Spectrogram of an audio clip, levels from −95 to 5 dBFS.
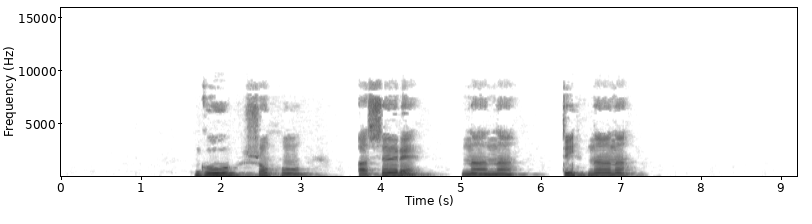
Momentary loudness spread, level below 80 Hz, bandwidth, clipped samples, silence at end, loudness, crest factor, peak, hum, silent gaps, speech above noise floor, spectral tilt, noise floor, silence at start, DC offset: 16 LU; -70 dBFS; 9.4 kHz; under 0.1%; 2.05 s; -26 LUFS; 18 dB; -10 dBFS; none; none; over 66 dB; -6 dB/octave; under -90 dBFS; 1.7 s; under 0.1%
